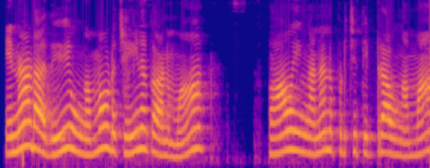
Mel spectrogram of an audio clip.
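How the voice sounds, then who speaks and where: A woman's voice: extremely high pitch, moderate pace, sharp tone. A woman acting a fretful scolding mother. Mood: worried. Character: worried mother in a family quarrel. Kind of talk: family comedy skit acting.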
